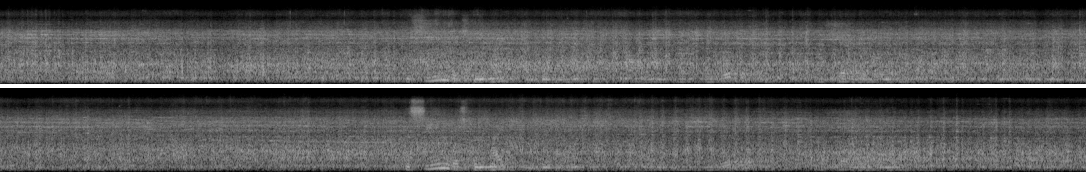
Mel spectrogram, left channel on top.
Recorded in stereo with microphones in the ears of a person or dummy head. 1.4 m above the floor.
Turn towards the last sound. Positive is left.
turn(degrees=35)  # may be behind; listen again after turning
